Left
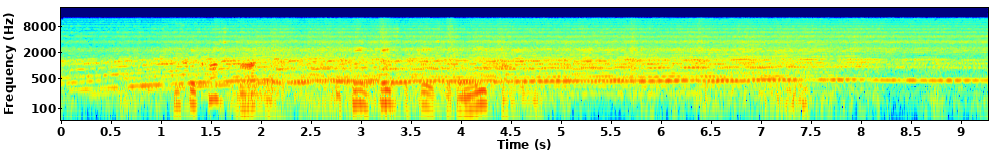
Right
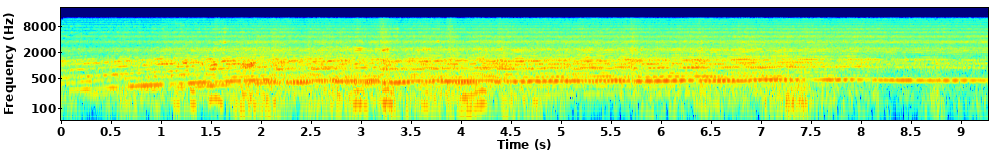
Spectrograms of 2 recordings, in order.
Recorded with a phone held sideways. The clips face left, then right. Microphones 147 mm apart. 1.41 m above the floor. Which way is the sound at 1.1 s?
40° left (ahead or behind).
